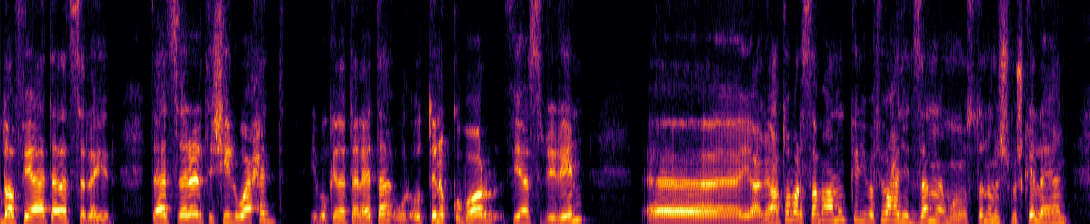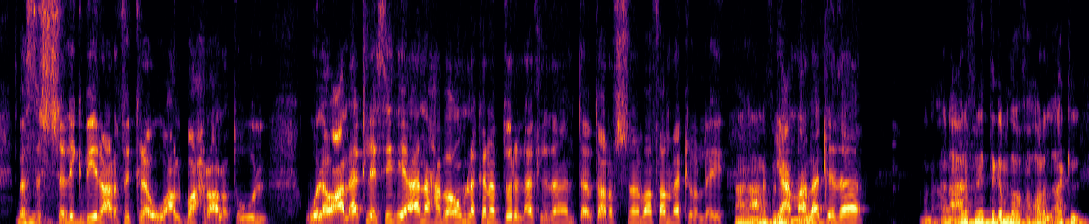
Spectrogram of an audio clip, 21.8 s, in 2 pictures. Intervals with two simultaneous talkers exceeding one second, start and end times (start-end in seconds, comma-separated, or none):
none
